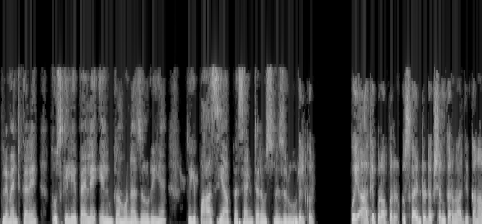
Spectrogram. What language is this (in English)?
Urdu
